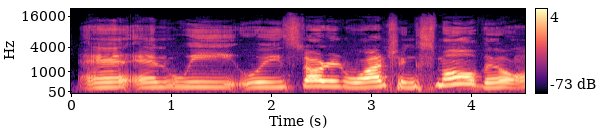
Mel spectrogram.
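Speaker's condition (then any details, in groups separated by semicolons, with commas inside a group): Cerebral palsy; chronic pain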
